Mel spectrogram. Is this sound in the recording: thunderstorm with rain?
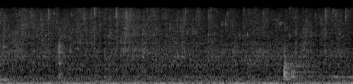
no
